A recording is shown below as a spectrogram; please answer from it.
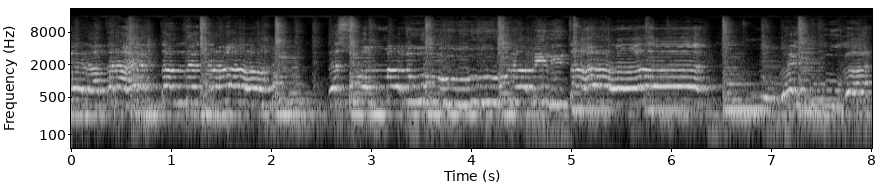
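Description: A woman singing a song in long, wavering phrases over a strummed acoustic guitar, with a violin playing along.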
